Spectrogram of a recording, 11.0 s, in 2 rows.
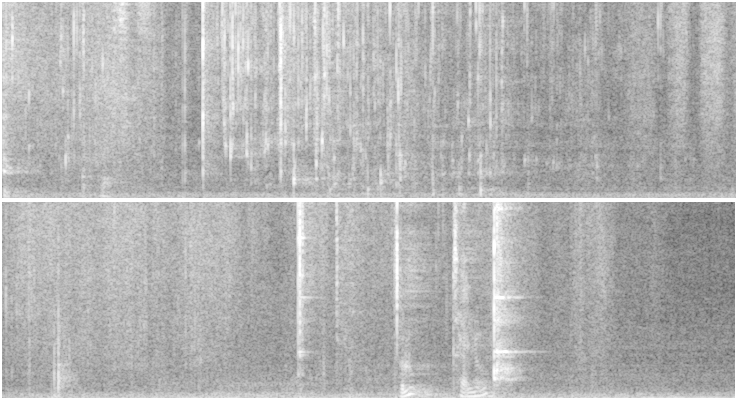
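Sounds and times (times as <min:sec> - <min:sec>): juice pouring into glasses: 0:00.0 - 0:04.9.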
